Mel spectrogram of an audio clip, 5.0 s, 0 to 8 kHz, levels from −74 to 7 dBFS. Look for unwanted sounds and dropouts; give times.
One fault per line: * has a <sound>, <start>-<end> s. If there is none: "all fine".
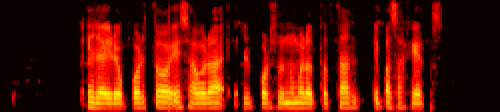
* has a dropout, 4.2-4.3 s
